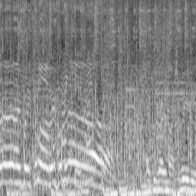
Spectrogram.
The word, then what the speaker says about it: Jenni Falconer: Ladies and gentlemen, it's the one and only, let's pronounce it correctly, it is Jenni Falconer. Jenni Falconer, everybody, come on, Jenni Falconer.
